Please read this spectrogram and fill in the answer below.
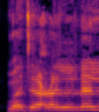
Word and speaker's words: وجعلنا: ഇവിടെയും വജഅൽന എന്നുള്ളതിലെ ഐനിന്റെ ഉച്ചാരണം പ്രത്യേകം ശ്രദ്ധിക്കണം. വജഅൽന എന്നതിലെ ന എന്ന ദീർഘം അവിടെ ചേർത്തോതുന്ന സമയത്ത് നഷ്ടപ്പെടുന്നു. ഇൽത്തിഖാഉ സാക്കിനൈൻ, രണ്ട് സുക്കൂനുകൾ അടുത്തു വരുന്ന അവസ്ഥ. ഈ അവസ്ഥ കാരണമാണ് അവിടെയുള്ള ദീർഘം നഷ്ടപ്പെടുന്നത്. വജഅൽനൻ നഹാറ, അവിടെ നൂൻ ശബ്ദോട് കൂടിയാണ് വന്നിട്ടുള്ളത്.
